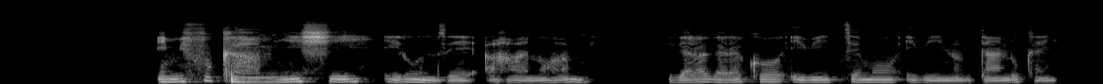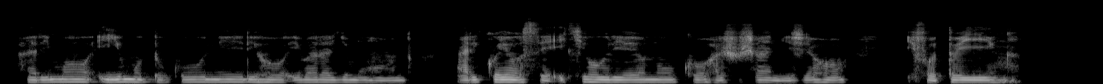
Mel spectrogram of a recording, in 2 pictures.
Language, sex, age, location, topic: Kinyarwanda, male, 25-35, Nyagatare, agriculture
